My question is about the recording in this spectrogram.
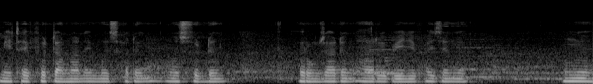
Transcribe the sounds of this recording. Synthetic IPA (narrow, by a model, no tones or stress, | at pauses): metʰajpʰɯɾtaŋanajmɯsadɯŋmɯsuɾdɯŋ | ɾɔŋzadɯŋaɾɯbenipʰajzɯŋɯ | ɯŋɯ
